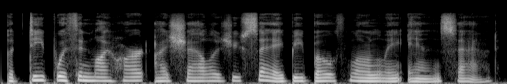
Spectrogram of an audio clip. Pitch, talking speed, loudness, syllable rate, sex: 155 Hz, 175 wpm, -17 LUFS, 3.8 syllables/s, female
